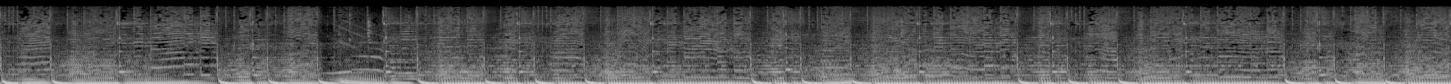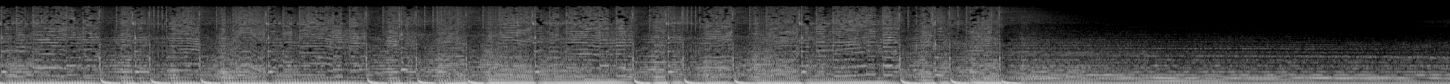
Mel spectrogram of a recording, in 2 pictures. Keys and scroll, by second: 2.9 ctrl+alt+z, 3.5 ctrl+-, 19.0 ctrl+t, 25.8 Return.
